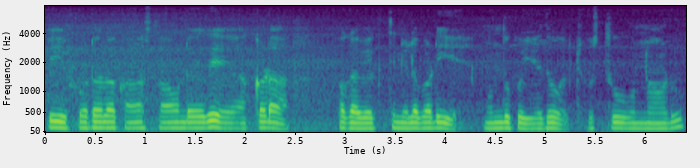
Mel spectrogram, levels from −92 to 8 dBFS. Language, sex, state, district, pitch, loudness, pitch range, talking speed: Telugu, male, Andhra Pradesh, Sri Satya Sai, 130 Hz, -17 LUFS, 125-135 Hz, 110 wpm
